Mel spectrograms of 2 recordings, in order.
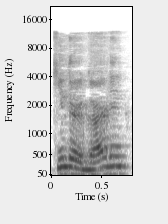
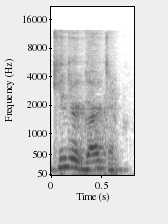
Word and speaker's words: kindergarten: found two words here kindergarten and kindergarten yeah the actual spelling is with a t but the pronunciation in America is usually with a d kindergarten so the the D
